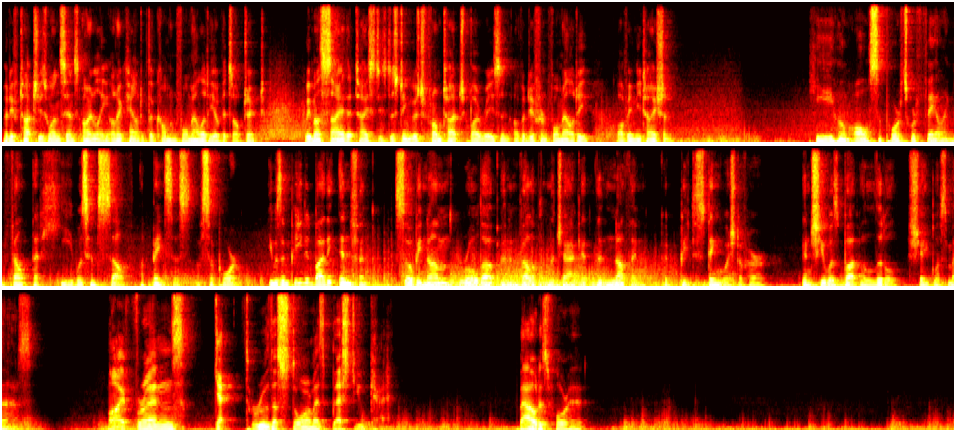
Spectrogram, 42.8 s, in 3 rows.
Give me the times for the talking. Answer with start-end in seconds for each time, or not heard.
0.0-10.1, 12.2-29.1, 30.1-34.4, 36.2-37.4.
